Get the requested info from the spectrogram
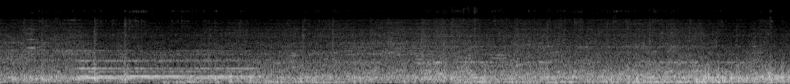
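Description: Shimla heritage train running along its track, heard from one of its coaches: a steady rumble of wheels on rails. About a second in, the train's horn sounds for about two seconds.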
